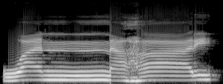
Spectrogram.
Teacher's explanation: واو کو نون کے ساتھ ملائیں گے کیونکہ نون کے اوپر تشدید ہے تو یہاں پر غنہ ہو رہا ہے تو ہم یہاں پر غنہ کریں گے۔ ہا کو گلے کے نچلے حصے سے نکالیں گے، آگے الف مدہ ہے تو اسے ہم لمبا پڑھیں گے۔ را کو باریک پڑھیں گے تو پڑھا جائے گا والنہار۔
